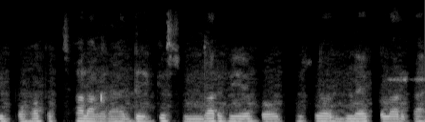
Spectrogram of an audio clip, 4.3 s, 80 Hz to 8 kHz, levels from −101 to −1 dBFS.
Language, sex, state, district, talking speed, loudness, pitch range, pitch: Hindi, female, Bihar, Purnia, 195 wpm, -34 LUFS, 155-160 Hz, 155 Hz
